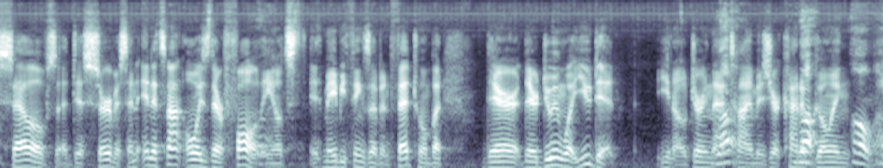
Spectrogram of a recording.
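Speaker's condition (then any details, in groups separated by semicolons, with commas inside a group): No condition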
